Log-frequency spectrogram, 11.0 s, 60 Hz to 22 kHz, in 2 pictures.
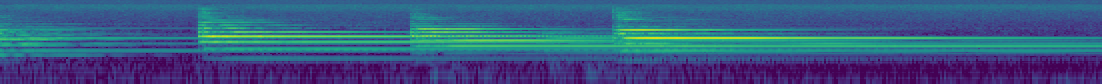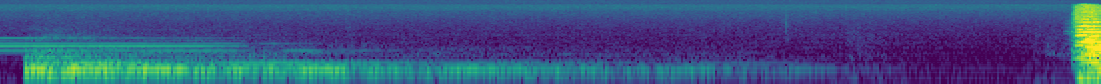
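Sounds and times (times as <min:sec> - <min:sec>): faint bell chimes: 0:00.0 - 0:06.6.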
